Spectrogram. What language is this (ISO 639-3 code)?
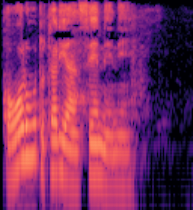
lug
